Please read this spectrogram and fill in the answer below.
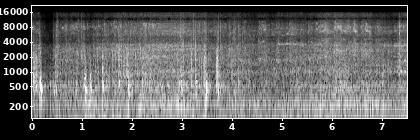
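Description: Two radio-controlled monster trucks launching and racing across asphalt: a steady whir of motors and drivetrains with the rattle of the tyres. Sharp knocks come through the first few seconds as the trucks come down off their wheelies and bounce over the pavement.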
